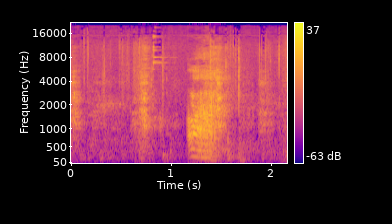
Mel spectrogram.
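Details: A dog playing indoors while being chased around by people, giving a short, rough growling burst about one second long amid scuffling and voices.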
